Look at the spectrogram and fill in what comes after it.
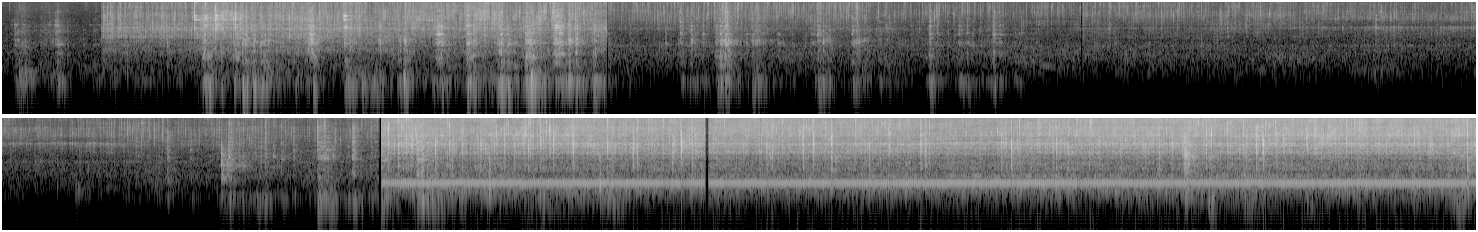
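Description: Ground chicken frying in a miniature pan, crackling and sizzling while a tiny silicone spatula stirs and scrapes. The sizzle drops away for a stretch in the middle with only light taps, then about two-thirds of the way in it suddenly gets louder and stays, with a steady hum beneath it.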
